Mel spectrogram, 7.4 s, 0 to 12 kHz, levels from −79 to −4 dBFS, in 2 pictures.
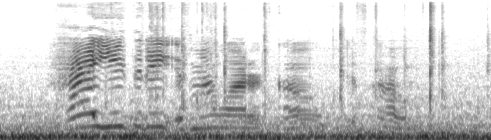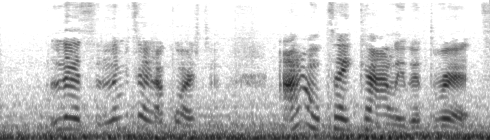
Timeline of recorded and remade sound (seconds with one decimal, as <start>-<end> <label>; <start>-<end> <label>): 0.0-2.4 recorded; 2.4-3.4 remade; 3.4-7.4 recorded

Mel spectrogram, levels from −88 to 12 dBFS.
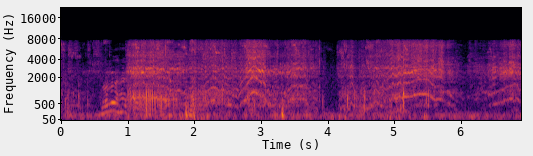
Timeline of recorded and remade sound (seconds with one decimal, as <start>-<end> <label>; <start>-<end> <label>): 0.0-1.5 recorded; 1.5-2.0 remade; 2.0-3.0 recorded; 3.0-3.8 remade; 3.8-6.9 recorded

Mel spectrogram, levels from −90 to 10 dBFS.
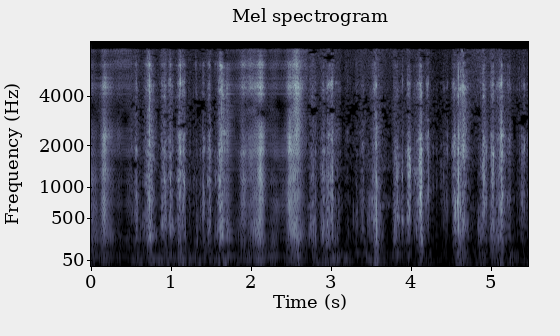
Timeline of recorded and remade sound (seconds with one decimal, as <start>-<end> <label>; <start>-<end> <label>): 0.0-0.5 remade; 0.5-1.7 recorded; 1.7-2.7 remade; 2.7-5.5 recorded

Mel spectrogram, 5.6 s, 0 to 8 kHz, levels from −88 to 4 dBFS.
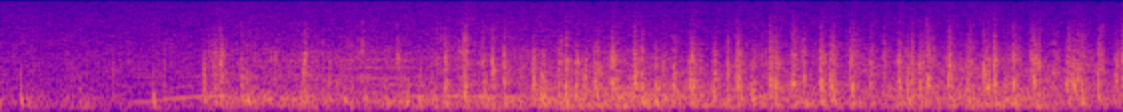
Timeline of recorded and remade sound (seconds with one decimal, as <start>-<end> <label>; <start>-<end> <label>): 0.0-5.6 recorded

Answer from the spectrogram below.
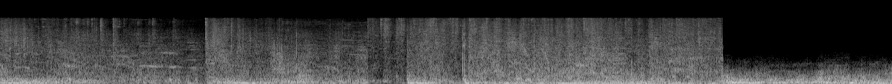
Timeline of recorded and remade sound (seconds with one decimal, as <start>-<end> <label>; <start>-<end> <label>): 0.0-1.6 recorded; 1.6-3.4 remade; 3.4-6.6 recorded; 6.6-7.3 remade; 7.3-7.7 recorded; 7.7-8.9 remade

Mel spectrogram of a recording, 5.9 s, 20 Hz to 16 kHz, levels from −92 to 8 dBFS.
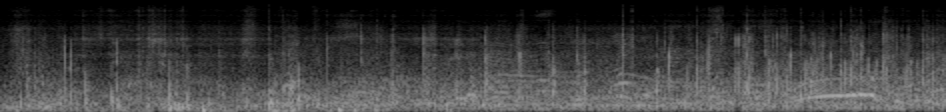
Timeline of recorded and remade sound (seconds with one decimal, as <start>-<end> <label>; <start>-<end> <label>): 0.0-0.4 recorded; 0.4-1.7 remade; 1.7-2.5 recorded; 2.5-3.0 remade; 3.0-5.9 recorded

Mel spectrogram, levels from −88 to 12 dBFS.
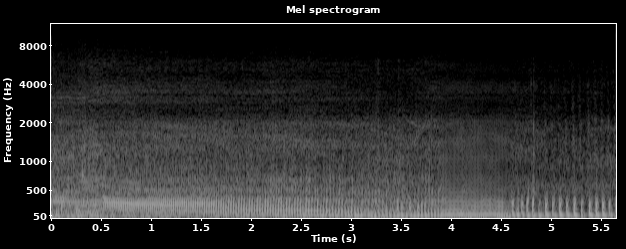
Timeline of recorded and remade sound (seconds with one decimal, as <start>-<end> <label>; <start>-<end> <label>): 0.0-3.9 recorded; 3.9-4.6 remade; 4.6-5.7 recorded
